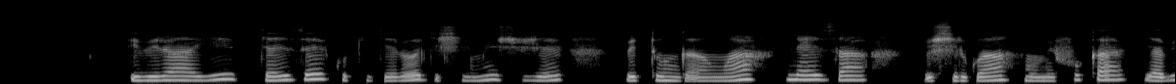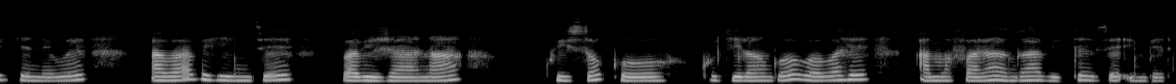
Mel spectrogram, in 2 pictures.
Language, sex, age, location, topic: Kinyarwanda, female, 25-35, Musanze, agriculture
